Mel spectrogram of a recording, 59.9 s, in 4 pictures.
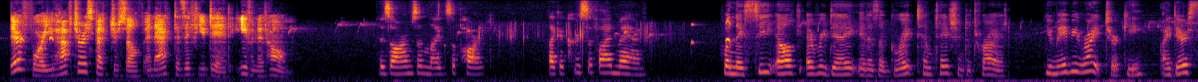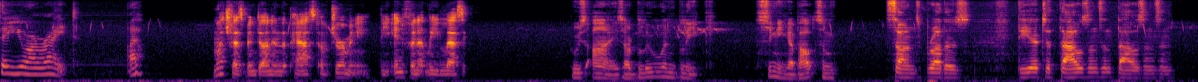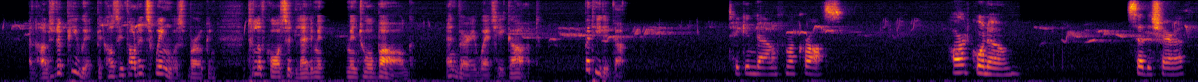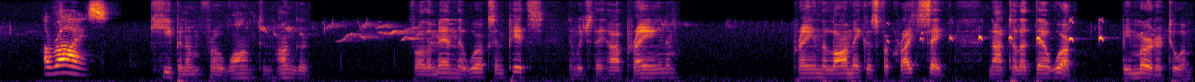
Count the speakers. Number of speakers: eight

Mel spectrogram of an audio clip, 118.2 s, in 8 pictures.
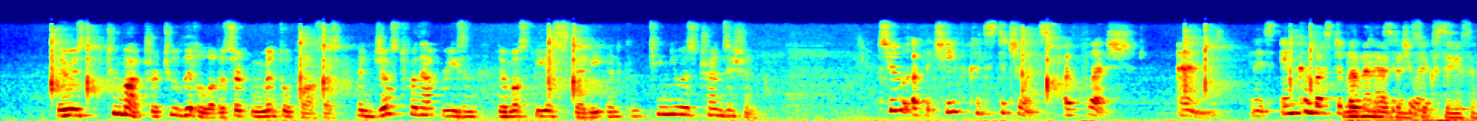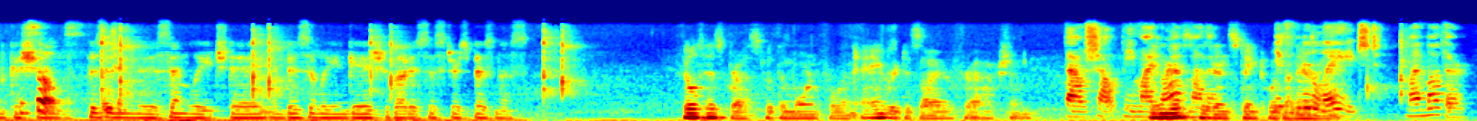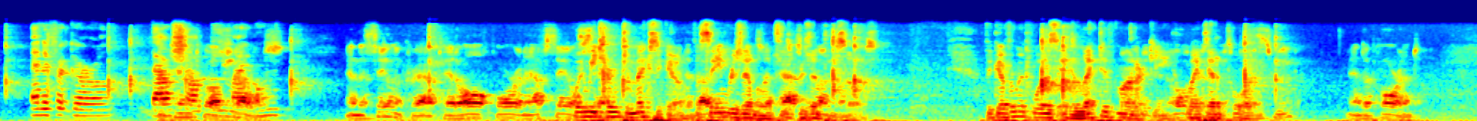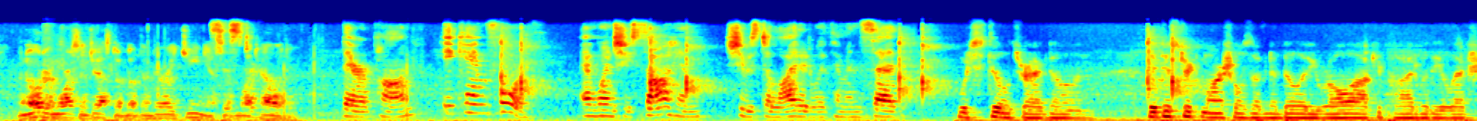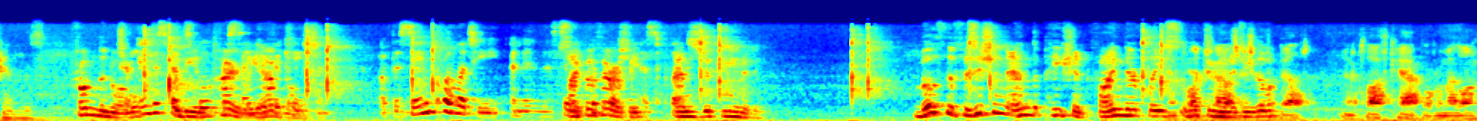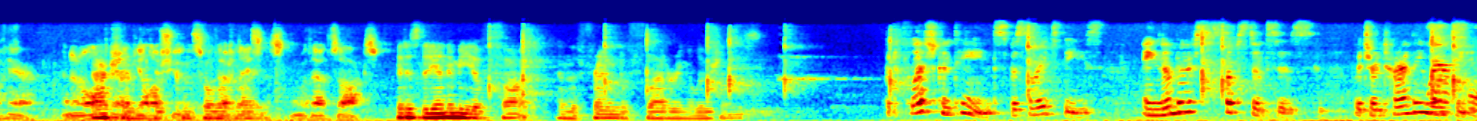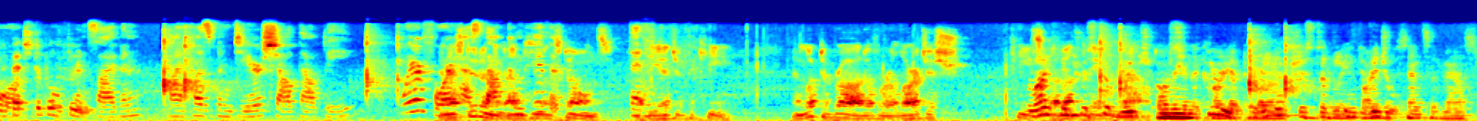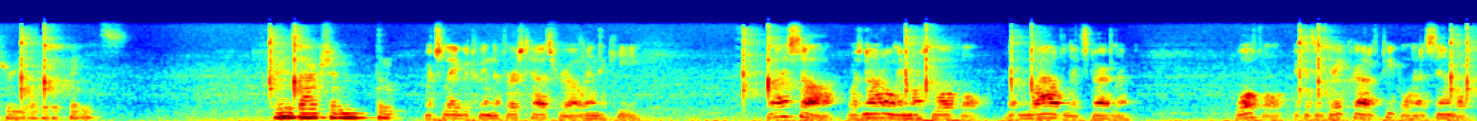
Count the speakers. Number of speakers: seven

